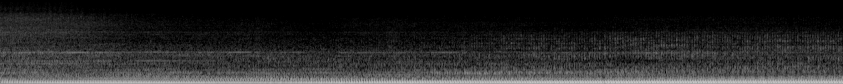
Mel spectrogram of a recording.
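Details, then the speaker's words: Mitsubishi 4G63-swapped automatic SW20 Toyota MR2, idling after a fuel hose was replaced: steady, even low idle, smooth rumble, no puffing or ticking; quieter, no longer sounds like a tractor. Normal idle. "Doesn't sound like a tractor. Well, a better sounding tractor. Quieter now."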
